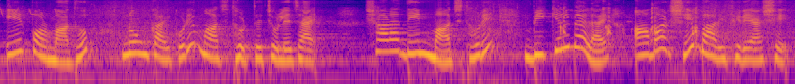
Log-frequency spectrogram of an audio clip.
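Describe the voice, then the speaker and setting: A woman's voice: high voice, sing-song, unhurried, slight background noise. A woman narrating a scripted cartoon story. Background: music.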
